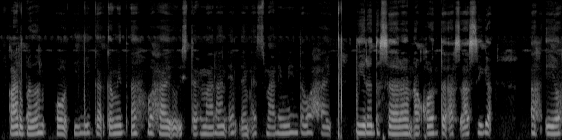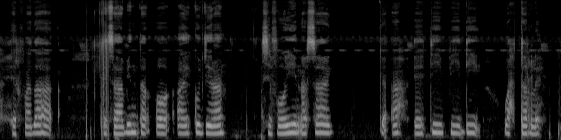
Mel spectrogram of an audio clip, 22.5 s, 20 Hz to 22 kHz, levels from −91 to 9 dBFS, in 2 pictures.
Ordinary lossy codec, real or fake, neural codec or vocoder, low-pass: none; real; none; none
